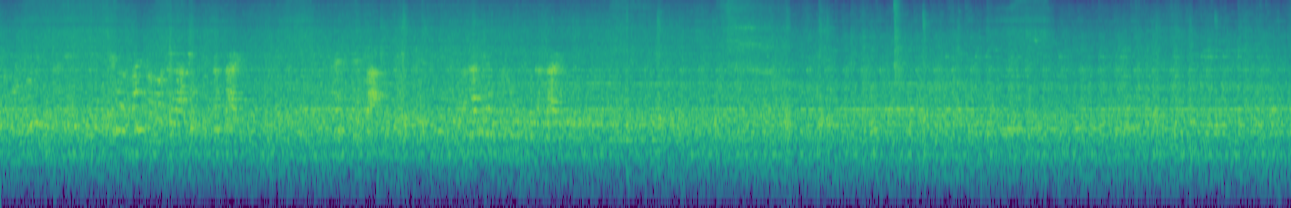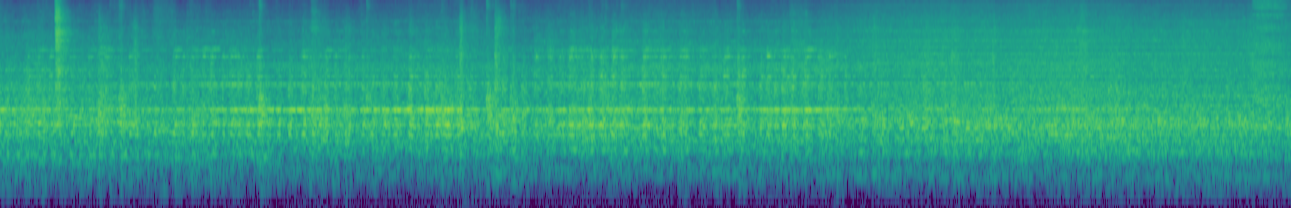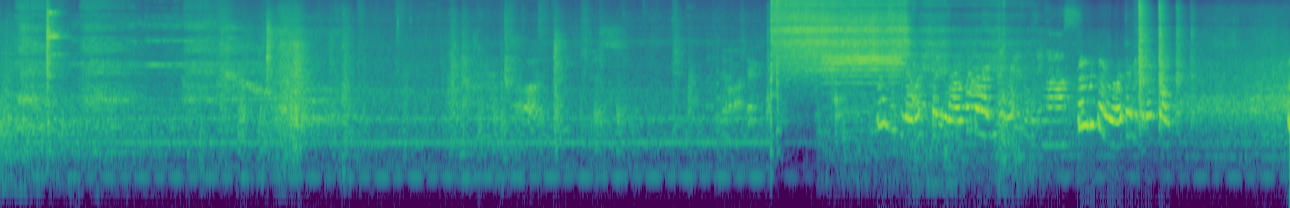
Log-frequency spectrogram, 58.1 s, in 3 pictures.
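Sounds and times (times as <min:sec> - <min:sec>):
railcar rumble: 0:00.0 - 0:49.6, 0:50.2 - 0:58.0
wheels clacking on track: 0:19.7 - 0:34.4, 0:55.7 - 0:56.8.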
